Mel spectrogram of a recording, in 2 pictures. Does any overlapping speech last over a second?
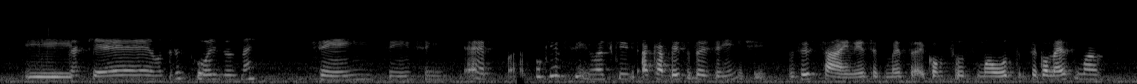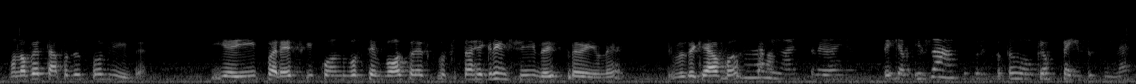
No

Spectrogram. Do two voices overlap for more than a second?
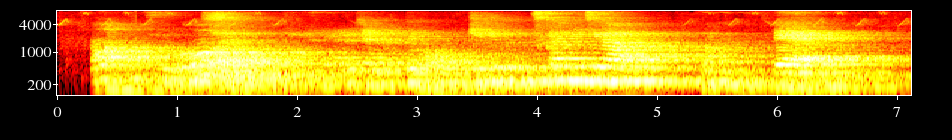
No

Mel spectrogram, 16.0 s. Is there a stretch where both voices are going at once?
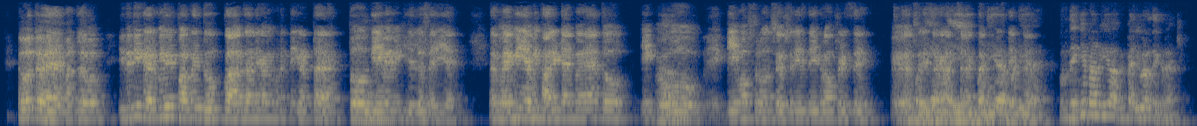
Yes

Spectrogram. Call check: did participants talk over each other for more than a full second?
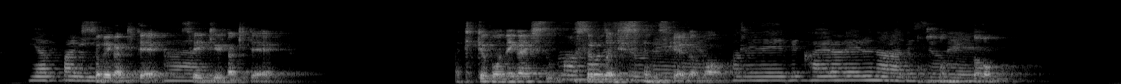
Yes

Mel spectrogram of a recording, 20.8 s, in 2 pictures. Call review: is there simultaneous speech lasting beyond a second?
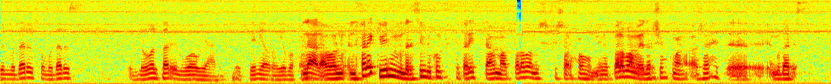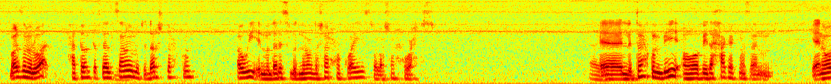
No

